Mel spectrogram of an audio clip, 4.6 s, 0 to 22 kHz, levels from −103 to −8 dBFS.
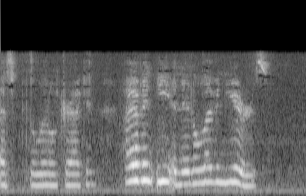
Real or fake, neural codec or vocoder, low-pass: fake; vocoder, 44.1 kHz, 128 mel bands every 256 samples, BigVGAN v2; 7.2 kHz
